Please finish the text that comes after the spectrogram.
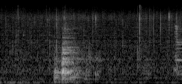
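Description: A lid comes off a pan of oil-released cauliflower curry cooked covered without water, letting out a brief burst of sizzling frying before settling back to a quiet, low simmer.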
